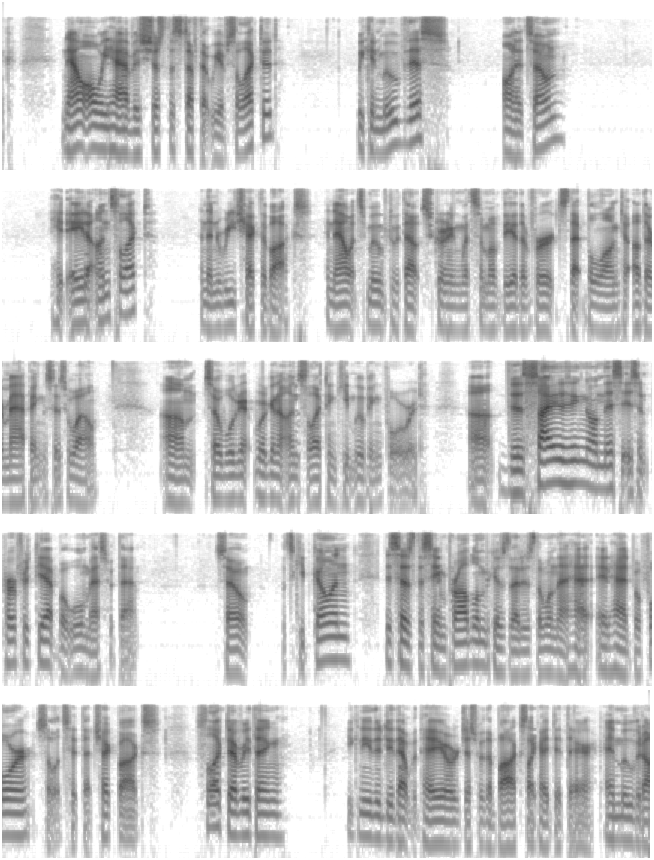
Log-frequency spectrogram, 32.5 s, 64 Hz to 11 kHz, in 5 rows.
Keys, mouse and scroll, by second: 2.5 b, 4.4 g, 5.9-7.1 drag, 7.1 a, 15.9 a, 27.5 b, 29.1 g, 32.2 a.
